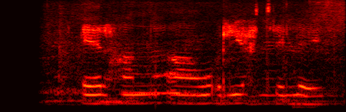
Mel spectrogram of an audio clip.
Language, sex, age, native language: Icelandic, female, 9, Icelandic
